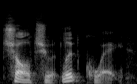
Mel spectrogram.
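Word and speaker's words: Chalchiuhtlicue: chao chiliqui ciao say some unpronounceable word it's pronounced chalchute litquay an aztec goddess of both water and fertility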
